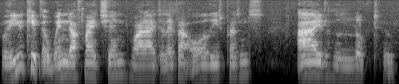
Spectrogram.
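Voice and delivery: very slow, drawn-out reading; slow storytelling. Acted. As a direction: savour every word slowly. Santa and beard dialogue.

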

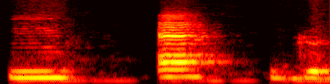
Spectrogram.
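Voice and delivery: M, e, g sounded one at a time; letter sounds. Shown as a demonstration. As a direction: tap out M ... e ... g with clear gaps. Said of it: "Watch me as I do it again".

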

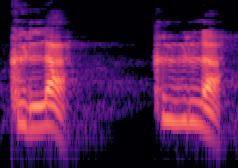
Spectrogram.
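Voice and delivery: kla, kla loud, the sixth vowel absorbed into the K; vowel after consonant. Shown as a demonstration. Teacher shows learners the vowel taking the consonant's sound, loud careful kla, kla. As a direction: punch out kla, kla with a pause between. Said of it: "tiende a tomar el sonido de la".

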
